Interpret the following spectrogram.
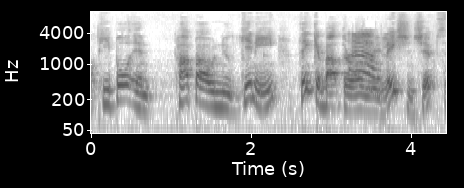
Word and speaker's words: New Guinea: Meanwhile, Nim funded a study to ascertain how people in Papa New Guinea think about their own relationships in the real world world. New Jinny. New Guinea.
